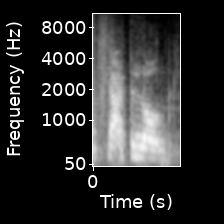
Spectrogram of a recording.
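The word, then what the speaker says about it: catalogue: अब अगर आप इसको देखें कैटलॉग अगेन ये कॉम्बिनेशन है जीओयूई का कॉम्बिनेशन है एंड यू को हम स्किप करेंगे कैटलॉग हमारा अगेन वर्ड यहीं पे खत्म हो गया प्रोनाउंस होना कैटलॉग what about this one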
